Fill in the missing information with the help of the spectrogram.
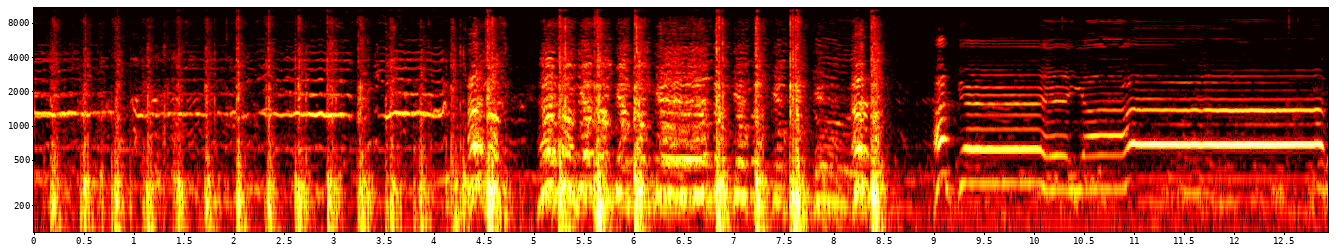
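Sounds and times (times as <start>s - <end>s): fast sharp beats: 0.0s - 8.6s
group of voices chanting: 0.0s - 12.1s.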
